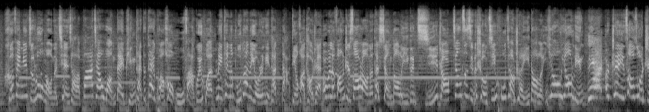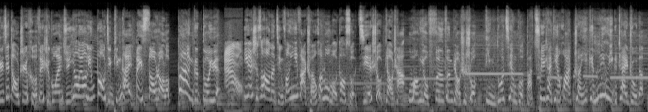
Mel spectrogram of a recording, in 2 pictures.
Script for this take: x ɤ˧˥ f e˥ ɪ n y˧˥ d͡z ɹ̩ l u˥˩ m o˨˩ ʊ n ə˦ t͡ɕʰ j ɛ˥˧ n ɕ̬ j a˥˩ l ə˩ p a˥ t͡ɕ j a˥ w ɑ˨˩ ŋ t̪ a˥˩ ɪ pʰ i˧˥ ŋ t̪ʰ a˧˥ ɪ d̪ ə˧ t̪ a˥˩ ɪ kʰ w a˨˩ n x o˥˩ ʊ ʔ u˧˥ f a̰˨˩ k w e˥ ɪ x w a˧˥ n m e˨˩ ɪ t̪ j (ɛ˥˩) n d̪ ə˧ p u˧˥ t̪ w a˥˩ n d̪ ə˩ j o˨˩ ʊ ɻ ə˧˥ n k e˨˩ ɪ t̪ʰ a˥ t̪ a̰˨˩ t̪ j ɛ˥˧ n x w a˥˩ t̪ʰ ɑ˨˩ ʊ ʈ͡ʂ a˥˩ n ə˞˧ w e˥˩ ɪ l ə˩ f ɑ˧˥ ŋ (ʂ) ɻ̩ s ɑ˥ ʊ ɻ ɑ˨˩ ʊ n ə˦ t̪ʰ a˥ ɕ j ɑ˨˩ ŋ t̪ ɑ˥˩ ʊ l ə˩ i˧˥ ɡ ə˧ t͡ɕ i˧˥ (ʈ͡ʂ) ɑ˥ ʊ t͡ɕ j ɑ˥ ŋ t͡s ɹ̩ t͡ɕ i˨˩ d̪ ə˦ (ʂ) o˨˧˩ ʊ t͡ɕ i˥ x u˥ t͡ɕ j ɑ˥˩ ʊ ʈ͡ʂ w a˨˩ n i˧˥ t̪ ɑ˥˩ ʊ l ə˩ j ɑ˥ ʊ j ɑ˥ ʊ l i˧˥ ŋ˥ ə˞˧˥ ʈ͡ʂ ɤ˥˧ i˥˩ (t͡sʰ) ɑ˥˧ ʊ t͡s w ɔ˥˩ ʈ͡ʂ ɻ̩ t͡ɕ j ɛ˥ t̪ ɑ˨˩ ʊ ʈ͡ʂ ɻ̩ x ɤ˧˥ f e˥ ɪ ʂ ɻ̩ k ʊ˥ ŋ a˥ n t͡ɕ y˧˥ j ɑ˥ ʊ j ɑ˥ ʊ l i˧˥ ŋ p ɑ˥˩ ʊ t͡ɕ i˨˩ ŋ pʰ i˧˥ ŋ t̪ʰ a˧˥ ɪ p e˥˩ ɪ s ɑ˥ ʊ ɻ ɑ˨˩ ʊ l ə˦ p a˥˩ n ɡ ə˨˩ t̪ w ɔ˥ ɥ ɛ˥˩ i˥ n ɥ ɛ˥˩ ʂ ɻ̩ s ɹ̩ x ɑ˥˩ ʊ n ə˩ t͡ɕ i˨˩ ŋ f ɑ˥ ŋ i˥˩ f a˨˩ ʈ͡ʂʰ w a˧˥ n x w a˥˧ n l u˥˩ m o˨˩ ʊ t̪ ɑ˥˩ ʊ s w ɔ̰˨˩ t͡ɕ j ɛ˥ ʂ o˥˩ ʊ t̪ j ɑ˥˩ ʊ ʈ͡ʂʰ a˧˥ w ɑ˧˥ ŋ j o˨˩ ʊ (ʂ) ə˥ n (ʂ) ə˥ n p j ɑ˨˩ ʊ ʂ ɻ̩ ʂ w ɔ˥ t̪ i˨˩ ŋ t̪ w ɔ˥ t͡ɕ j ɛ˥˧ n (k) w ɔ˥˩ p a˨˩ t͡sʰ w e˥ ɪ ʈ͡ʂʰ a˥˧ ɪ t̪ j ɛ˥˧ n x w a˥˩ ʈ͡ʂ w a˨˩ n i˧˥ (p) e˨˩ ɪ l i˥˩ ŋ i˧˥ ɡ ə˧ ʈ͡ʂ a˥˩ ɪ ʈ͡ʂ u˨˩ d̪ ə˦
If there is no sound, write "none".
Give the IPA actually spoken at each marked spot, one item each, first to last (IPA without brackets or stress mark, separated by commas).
ɛ˥, ʈ͡ʂ, ʈ͡ʂ, ʂ, t͡sʰ, f, f, k, k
